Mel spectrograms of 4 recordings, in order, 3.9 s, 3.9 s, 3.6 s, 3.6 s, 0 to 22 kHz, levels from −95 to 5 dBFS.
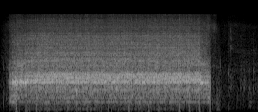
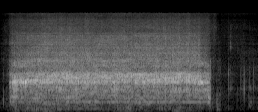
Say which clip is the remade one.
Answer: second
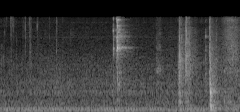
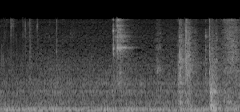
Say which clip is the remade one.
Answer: second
